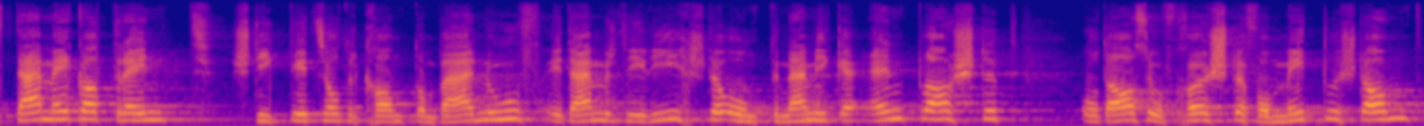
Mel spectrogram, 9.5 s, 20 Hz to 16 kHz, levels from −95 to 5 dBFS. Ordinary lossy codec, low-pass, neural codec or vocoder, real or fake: none; 14.4 kHz; none; real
